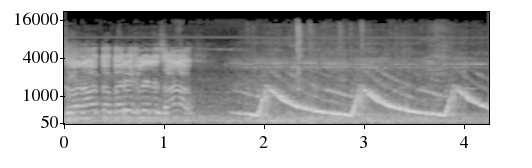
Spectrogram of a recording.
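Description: An ambulance siren wails loudly, heard from inside an ambulance carrying an injured patient, rising quickly then sliding down in repeated sweeps about once a second, preceded by a brief jumble of tones and noise.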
